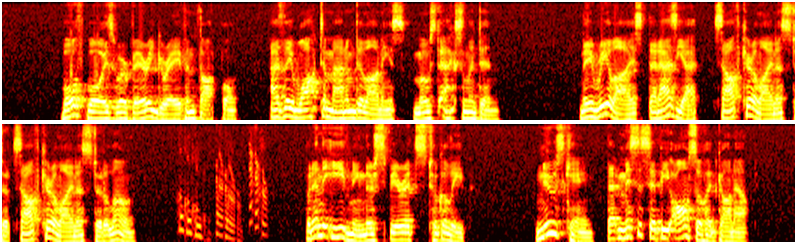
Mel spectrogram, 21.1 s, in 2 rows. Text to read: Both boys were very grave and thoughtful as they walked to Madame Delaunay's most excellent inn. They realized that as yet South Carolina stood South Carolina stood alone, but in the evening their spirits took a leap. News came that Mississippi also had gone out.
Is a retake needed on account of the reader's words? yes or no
no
